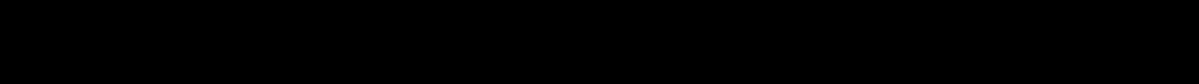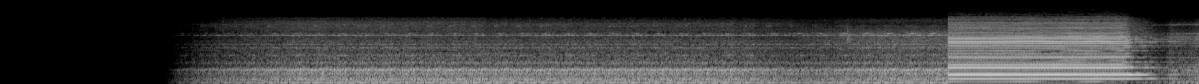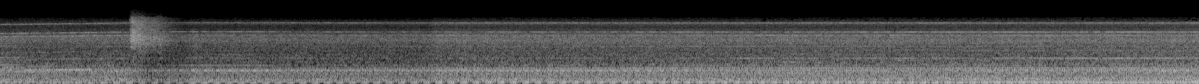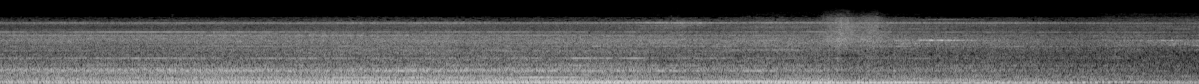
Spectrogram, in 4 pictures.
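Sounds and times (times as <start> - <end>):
diesel locomotive engine humming: 13.8 - 47.9
locomotive horn blast: 21.5 - 23.9.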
